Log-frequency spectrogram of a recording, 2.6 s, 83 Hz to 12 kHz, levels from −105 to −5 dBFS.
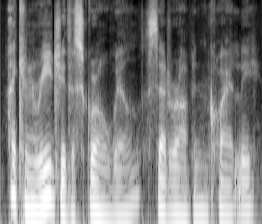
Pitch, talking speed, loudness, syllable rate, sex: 110 Hz, 230 wpm, -17 LUFS, 5.2 syllables/s, male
